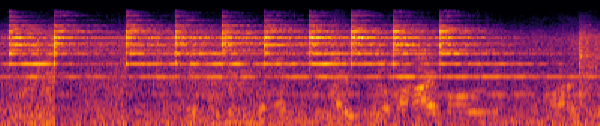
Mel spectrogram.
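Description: A bell clanging in quick repeated strikes, about three a second, that stop about three seconds in. Street voices are heard behind it.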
